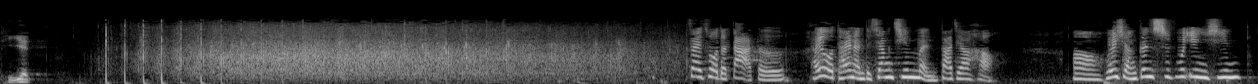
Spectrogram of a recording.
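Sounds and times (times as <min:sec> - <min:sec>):
speech: 0:00.1 - 0:00.5, 0:06.9 - 0:10.0, 0:10.7 - 0:12.5
audience applause: 0:01.0 - 0:07.0.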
